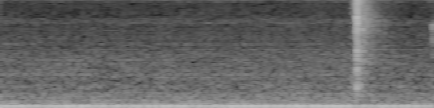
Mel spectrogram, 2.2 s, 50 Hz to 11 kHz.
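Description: A single sharp click near the end as the Sharp MT770 MiniDisc player's lid mechanism is worked by hand, over a steady low hum.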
